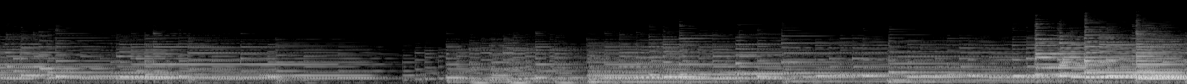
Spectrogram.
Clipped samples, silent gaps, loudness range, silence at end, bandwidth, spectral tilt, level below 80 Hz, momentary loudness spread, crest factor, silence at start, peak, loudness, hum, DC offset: under 0.1%; none; 9 LU; 0 s; 8.4 kHz; -8 dB/octave; -42 dBFS; 14 LU; 18 dB; 0 s; -2 dBFS; -22 LUFS; none; under 0.1%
